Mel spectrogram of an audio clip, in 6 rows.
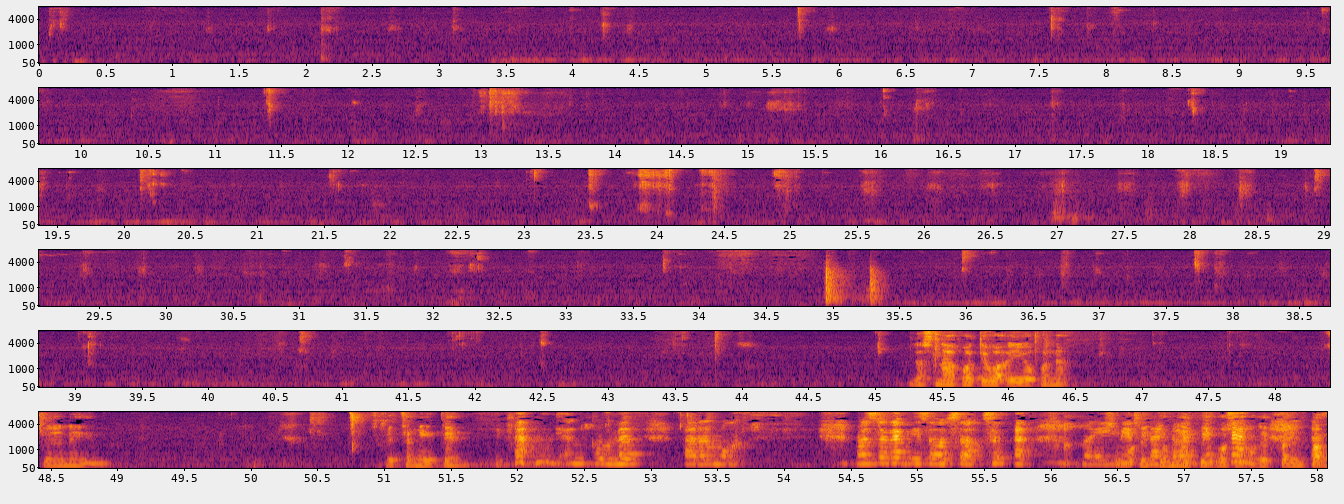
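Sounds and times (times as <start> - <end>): person chewing crunchy bread: 0.0 - 34.9, 35.7 - 45.3
low steady hum: 0.0 - 58.0.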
